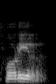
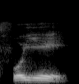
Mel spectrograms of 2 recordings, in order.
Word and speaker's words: Fourier: memang bisa didekati menurut furir rem itu deret fourier tahu ya Robbal ngomong benernya tuh bahasa Perancis deret foye Kalau saya bilang deret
